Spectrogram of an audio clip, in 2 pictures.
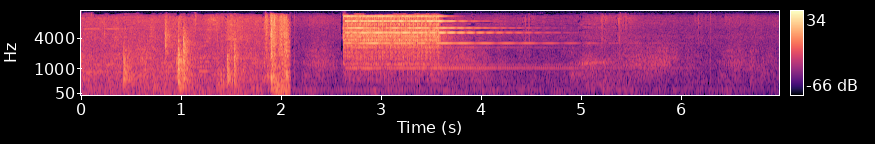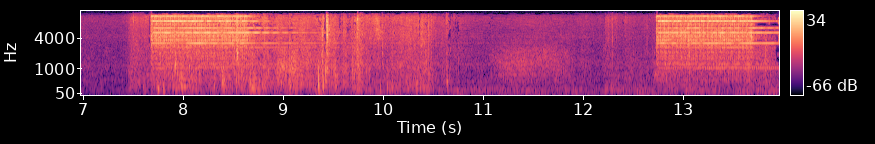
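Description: An emergency telephone ringing in three long, bright bursts separated by pauses, with a few heavy clunks before the first ring.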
